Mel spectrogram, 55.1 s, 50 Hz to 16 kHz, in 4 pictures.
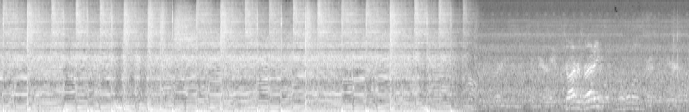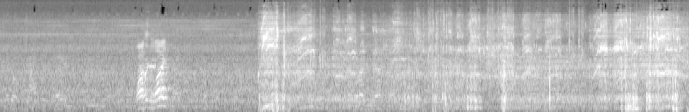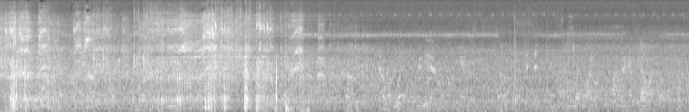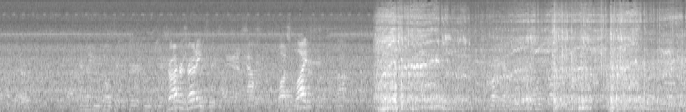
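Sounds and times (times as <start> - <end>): rc truck motors whining: 0.0 - 9.7, 17.8 - 42.2, 47.2 - 55.0.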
